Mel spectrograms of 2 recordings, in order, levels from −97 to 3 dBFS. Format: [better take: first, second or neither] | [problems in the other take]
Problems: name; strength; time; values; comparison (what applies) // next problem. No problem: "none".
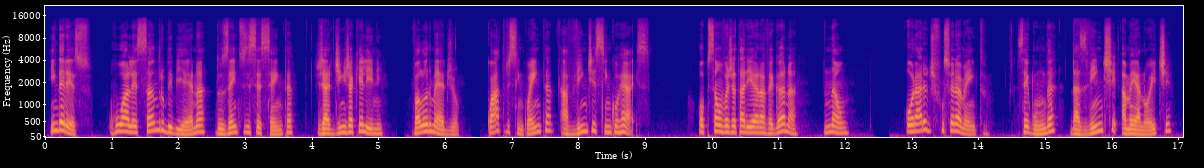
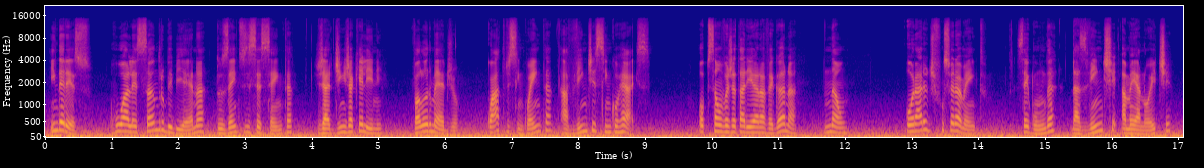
first | low rumble; faint; throughout; 20 dB below the speech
